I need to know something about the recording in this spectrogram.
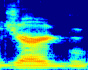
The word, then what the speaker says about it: Jordan: That's how you pronounced it, Jordan too.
